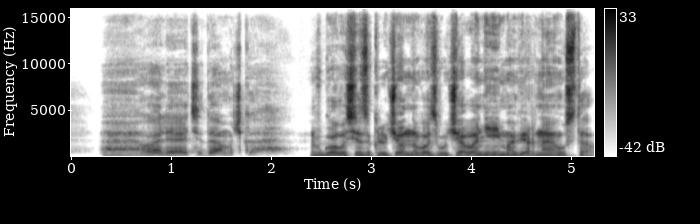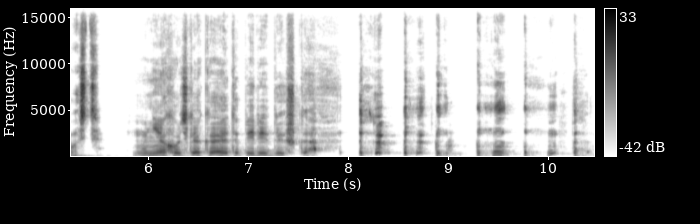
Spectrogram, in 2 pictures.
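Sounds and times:
speech: 0:00.3 - 0:07.9, 0:09.4 - 0:09.7
man coughing distorted through loudspeakers: 0:08.1 - 0:10.4.

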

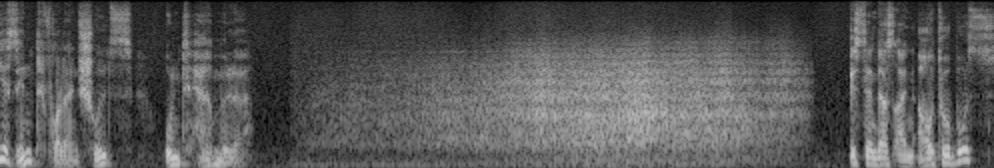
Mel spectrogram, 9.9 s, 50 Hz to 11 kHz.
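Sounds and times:
speech: 0:00.0 - 0:02.6, 0:08.5 - 0:09.9
airplane in flight engine drone: 0:02.9 - 0:08.2.

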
